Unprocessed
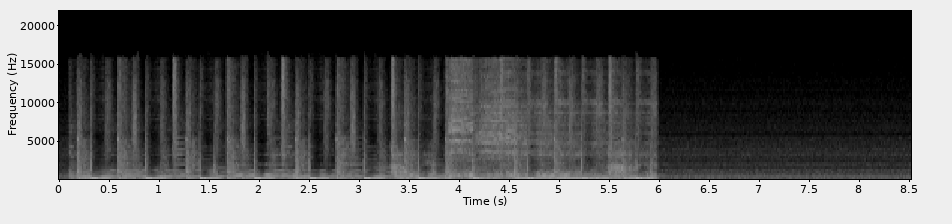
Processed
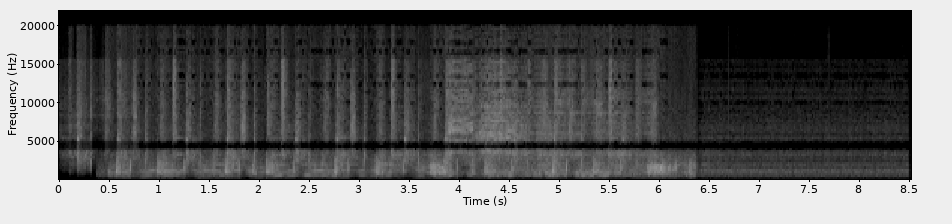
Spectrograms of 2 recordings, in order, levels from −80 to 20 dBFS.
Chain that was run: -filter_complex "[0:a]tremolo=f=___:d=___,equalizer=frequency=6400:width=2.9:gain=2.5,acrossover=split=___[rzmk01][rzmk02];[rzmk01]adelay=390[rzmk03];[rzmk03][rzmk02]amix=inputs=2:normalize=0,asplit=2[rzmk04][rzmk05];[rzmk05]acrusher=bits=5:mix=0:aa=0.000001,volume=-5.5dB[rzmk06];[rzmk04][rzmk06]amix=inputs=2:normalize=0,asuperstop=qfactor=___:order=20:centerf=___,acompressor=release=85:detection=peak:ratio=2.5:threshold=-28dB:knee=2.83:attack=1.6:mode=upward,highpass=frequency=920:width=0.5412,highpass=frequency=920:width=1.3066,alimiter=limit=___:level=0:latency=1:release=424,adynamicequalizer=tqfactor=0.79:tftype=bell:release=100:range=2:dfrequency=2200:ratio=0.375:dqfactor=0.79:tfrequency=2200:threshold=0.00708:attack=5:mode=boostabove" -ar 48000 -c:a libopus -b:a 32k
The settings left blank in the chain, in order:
140, 0.571, 2500, 3.4, 4500, -15dB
